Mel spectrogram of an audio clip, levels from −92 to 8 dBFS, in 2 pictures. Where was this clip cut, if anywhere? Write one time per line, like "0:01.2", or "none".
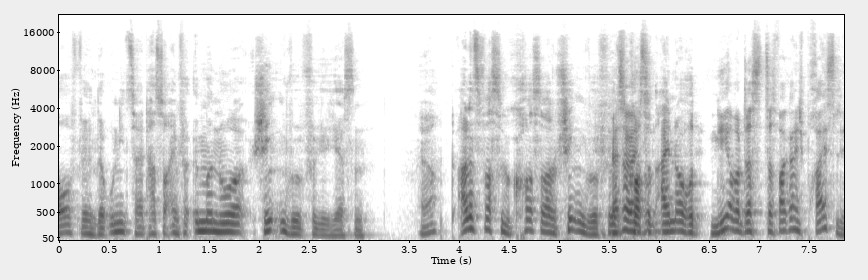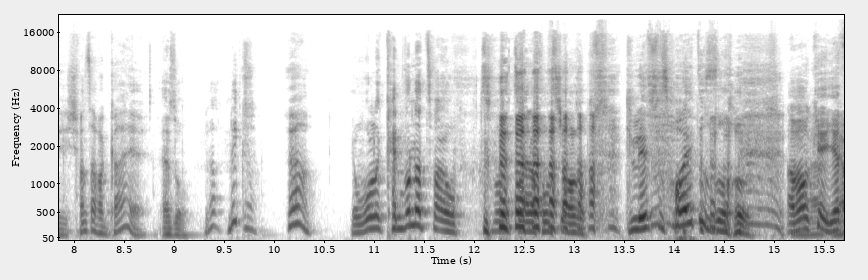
0:08.8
